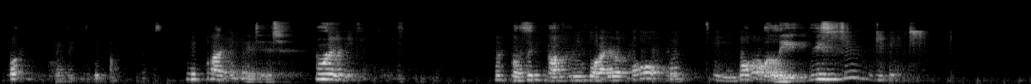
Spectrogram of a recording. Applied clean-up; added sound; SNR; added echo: neural mask model DeepFilterNet 3.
